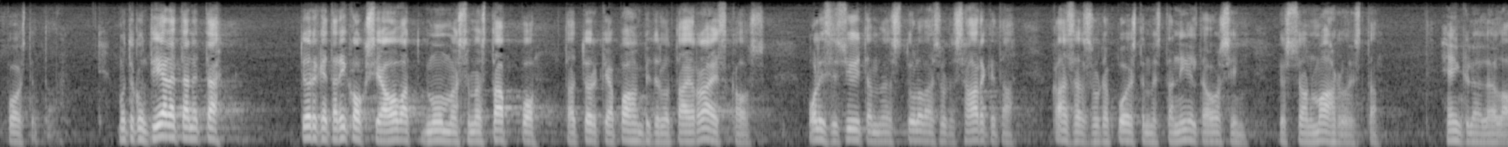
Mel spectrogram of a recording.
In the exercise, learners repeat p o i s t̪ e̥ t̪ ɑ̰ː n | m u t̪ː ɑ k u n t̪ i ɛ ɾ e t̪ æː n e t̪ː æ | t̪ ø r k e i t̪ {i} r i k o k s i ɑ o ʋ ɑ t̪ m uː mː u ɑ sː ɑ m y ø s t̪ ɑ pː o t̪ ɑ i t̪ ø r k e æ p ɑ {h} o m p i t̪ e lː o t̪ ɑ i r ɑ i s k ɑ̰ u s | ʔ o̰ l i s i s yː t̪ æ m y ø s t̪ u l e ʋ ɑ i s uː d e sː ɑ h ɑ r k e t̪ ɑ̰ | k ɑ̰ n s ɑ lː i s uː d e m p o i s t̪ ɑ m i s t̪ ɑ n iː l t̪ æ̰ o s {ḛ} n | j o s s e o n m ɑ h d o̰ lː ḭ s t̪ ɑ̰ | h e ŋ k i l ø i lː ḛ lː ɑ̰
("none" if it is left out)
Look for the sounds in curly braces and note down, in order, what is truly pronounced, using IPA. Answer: æ, h, ḭ

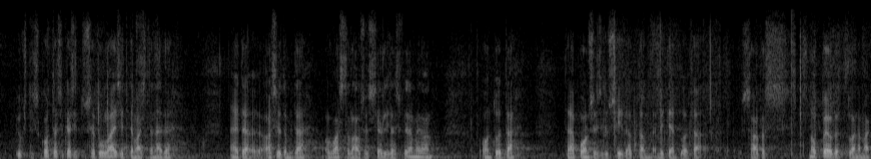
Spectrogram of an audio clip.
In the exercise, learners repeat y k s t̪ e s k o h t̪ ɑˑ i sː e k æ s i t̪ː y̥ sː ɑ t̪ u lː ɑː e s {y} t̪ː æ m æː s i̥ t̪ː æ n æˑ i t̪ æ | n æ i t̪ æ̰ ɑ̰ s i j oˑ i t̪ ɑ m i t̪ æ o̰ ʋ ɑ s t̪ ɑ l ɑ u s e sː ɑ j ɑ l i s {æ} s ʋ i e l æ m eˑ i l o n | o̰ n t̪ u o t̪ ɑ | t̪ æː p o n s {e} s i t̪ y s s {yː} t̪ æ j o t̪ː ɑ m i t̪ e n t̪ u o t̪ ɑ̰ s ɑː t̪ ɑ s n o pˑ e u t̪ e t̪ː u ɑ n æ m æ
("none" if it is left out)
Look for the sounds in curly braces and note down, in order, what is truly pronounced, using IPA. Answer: i, æ, e, iː

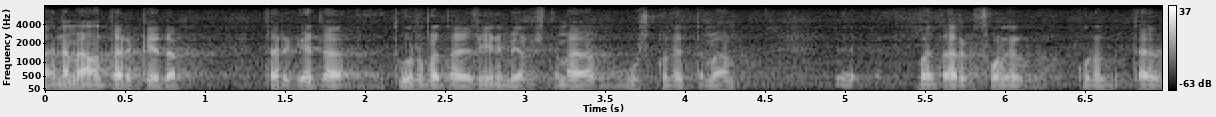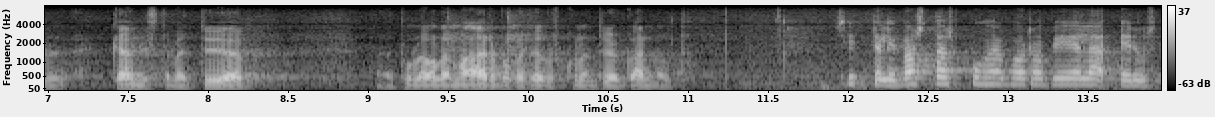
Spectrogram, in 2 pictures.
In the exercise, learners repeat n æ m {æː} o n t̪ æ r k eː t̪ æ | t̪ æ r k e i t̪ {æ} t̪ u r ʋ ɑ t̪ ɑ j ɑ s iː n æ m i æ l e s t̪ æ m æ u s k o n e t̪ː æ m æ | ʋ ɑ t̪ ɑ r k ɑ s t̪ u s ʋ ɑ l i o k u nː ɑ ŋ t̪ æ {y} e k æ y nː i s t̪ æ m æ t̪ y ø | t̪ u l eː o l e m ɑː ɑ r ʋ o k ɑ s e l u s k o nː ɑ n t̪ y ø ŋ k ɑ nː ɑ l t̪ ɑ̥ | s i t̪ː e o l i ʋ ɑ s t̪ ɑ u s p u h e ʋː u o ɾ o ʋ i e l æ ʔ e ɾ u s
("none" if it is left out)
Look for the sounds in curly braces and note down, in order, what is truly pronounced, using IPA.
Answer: æ, æ, y

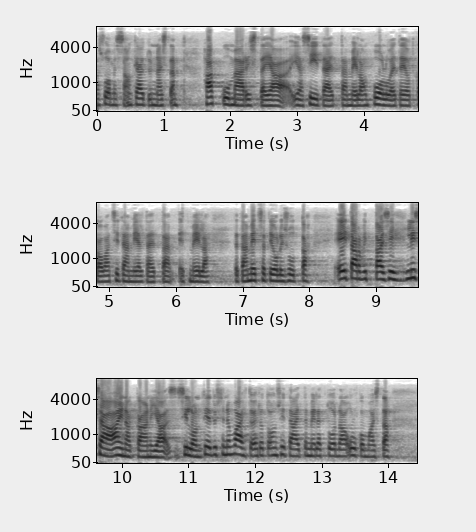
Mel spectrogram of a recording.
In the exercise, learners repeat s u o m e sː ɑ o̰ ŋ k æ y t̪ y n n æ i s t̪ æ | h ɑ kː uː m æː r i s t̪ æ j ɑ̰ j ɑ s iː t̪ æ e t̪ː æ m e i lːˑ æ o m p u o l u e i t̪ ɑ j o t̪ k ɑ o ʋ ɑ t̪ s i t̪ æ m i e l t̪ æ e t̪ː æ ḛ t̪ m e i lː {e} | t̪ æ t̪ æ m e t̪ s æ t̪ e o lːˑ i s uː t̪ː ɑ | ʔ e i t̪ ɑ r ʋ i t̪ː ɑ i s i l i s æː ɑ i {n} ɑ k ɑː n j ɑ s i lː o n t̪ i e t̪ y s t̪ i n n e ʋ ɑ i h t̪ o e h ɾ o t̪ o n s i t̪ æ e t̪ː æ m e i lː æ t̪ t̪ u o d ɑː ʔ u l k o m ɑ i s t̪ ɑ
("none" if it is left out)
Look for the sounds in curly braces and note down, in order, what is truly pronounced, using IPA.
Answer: æ, n

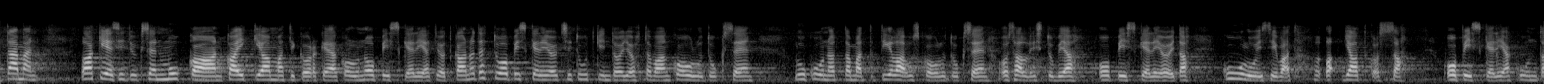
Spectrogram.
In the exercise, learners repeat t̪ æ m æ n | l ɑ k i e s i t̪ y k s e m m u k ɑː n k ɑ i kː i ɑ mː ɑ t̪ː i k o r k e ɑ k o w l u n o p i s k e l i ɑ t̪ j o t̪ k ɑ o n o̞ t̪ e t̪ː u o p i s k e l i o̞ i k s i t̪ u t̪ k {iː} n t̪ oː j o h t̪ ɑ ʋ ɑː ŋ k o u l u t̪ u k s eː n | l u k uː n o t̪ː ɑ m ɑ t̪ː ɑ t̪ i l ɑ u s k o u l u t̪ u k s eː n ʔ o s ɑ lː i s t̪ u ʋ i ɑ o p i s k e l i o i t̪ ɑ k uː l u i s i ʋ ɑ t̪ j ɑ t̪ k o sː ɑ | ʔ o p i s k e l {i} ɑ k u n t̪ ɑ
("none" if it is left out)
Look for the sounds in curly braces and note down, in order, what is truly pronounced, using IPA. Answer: i, i

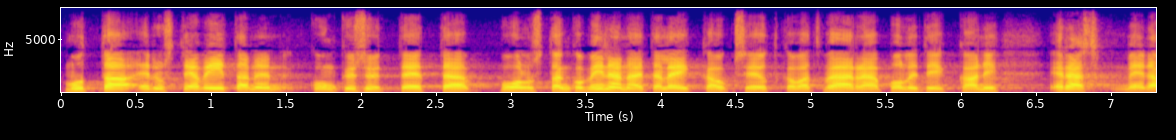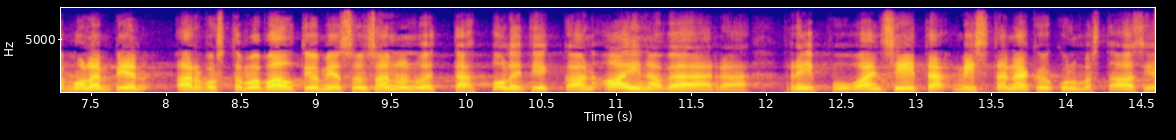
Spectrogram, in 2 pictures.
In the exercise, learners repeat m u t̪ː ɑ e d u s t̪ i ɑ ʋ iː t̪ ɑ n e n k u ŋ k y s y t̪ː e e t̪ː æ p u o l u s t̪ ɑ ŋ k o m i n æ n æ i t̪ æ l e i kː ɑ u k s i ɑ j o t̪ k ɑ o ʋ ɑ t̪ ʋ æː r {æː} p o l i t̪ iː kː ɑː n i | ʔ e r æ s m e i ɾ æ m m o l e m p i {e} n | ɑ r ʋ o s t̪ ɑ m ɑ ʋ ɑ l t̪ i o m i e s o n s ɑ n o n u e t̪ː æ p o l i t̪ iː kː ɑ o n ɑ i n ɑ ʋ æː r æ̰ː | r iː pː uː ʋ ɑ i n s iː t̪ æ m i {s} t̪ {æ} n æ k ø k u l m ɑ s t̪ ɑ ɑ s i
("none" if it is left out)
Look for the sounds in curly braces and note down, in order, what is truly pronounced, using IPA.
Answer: æː, e, s, æ

